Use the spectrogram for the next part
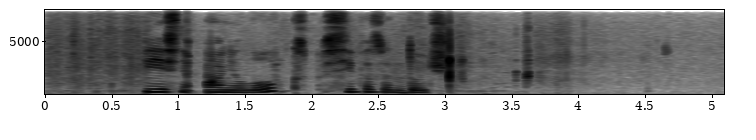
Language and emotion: Russian, neutral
